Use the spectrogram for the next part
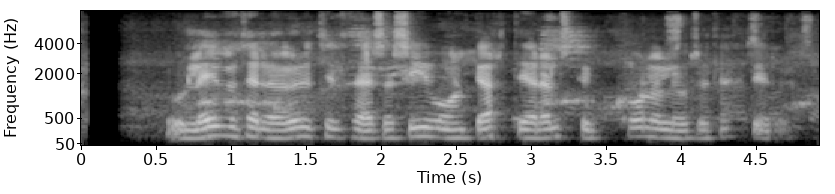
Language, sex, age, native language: Icelandic, male, 20-29, Icelandic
